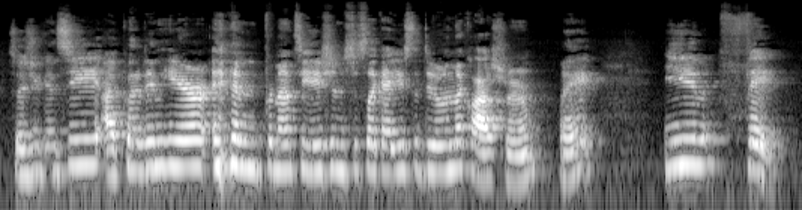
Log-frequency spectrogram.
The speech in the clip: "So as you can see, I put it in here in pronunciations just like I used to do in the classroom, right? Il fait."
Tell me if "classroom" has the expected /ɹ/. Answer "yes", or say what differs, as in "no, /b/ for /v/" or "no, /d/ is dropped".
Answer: yes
